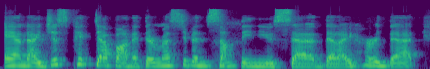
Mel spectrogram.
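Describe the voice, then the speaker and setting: A woman's voice: mid-range voice, normal speed. A woman from Missouri with a light Missouri accent, hosting an interview podcast in an enthusiastic, chatty way with many affirmations. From Missouri, USA. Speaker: podcast host. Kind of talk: conversational interview.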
